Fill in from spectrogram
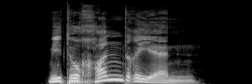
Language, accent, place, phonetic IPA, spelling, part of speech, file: German, Germany, Berlin, [mitoˈxɔndʁiən], Mitochondrien, noun, De-Mitochondrien.ogg
- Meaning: genitive singular of Mitochondrium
